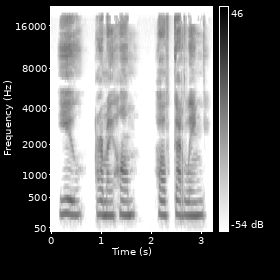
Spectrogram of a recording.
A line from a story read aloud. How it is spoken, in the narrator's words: he says softly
